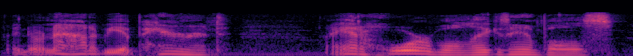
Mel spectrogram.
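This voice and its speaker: A narrator voicing a desperate, apologetic young man who pleads and defends himself haltingly, in an audio drama. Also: medium pitch, creaky.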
